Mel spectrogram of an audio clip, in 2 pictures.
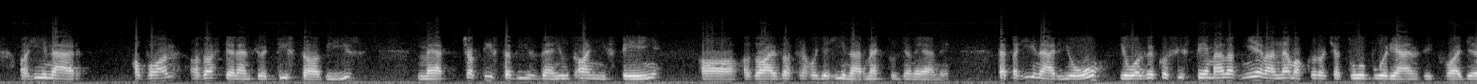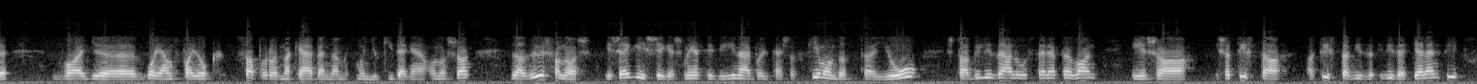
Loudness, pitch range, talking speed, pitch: -15 LUFS, 125-145 Hz, 150 wpm, 135 Hz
